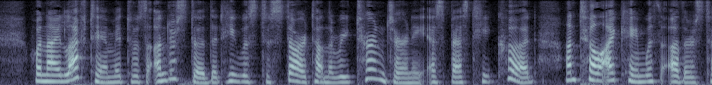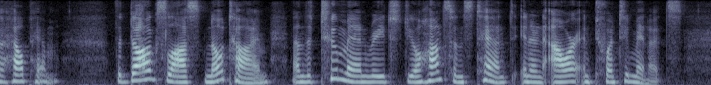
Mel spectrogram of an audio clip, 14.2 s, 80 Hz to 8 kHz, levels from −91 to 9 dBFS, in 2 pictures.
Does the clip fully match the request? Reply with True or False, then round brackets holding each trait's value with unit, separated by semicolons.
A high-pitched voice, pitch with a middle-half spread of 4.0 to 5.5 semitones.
False (205 Hz; 3.0 semitones)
